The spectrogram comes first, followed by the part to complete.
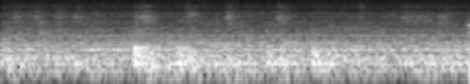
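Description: Marker pen writing on a whiteboard: faint, irregular scratching strokes.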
